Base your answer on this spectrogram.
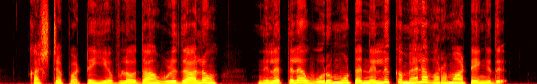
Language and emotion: Tamil, sad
